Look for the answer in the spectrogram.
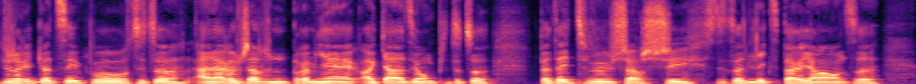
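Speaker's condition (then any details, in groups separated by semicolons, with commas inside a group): Cerebral palsy, near quadriplegia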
